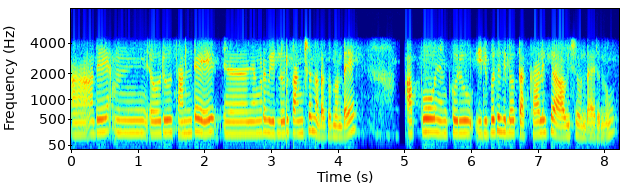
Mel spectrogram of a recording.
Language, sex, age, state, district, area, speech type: Malayalam, female, 18-30, Kerala, Idukki, rural, conversation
